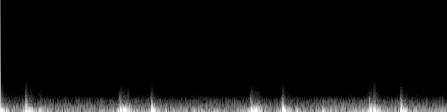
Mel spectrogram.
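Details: Slowed stethoscope recording at the mitral area of the speaker's own heart, lying on their back: deep, paired lub-dub thumps repeating steadily; ordinary first and second heart sounds, no diagnosis given.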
